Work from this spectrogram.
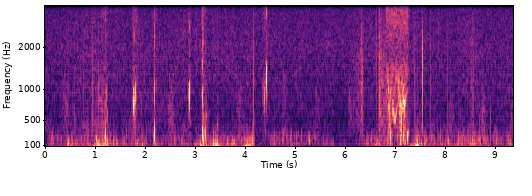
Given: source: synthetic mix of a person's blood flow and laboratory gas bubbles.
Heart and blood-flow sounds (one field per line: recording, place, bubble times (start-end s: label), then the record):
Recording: Doppler ultrasound of blood flow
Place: subclavian vein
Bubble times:
1.10-1.26 s: bubbles
1.73-1.84 s: bubbles
2.15-2.22 s: bubbles
2.84-2.92 s: bubbles
3.10-3.24 s: bubbles
4.33-4.46 s: bubbles
6.81-7.29 s: bubbles
From the record:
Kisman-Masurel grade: 122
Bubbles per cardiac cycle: 1 to 2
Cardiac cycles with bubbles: 10 to 50%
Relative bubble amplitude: moderate (0.250 to 0.450)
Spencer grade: 2 (many but less than half of the cardiac periods contain bubble signals, singularly or in groups)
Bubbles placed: anywhere in the cardiac cycle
